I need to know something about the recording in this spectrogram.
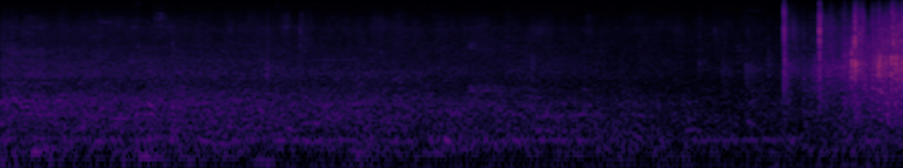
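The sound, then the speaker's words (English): Steady applause from a large audience at the Royal Albert Hall for conductor Andrew Litton and the Royal Philharmonic Orchestra, performing Percy Grainger's Blithe Bells, a dense, continuous patter of many hands clapping, with a few sharper claps rising near the end. “Applause for Andrew Litton, who conducts the Royal Philharmonic Orchestra in Percy Grainger's Blithe Bells.”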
